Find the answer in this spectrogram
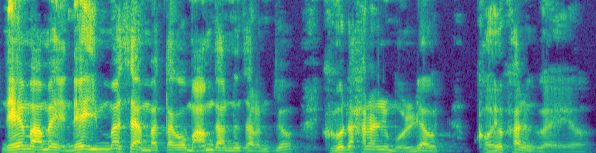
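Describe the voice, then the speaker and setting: A man's voice: medium pitch, brisk, bright, forceful tone. A male pastor preaching a sermon to his congregation in a church, in a conversational way, often asking them questions. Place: church sanctuary.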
